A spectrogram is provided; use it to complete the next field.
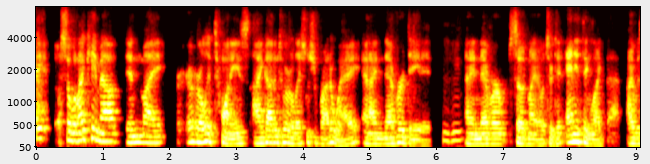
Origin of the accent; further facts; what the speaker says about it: New York, United States; but that I did, and I'm a New Yorker.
